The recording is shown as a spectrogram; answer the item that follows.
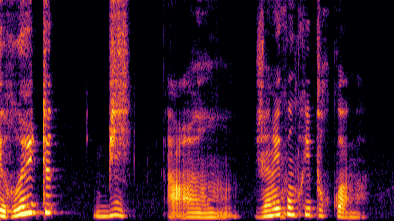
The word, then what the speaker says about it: rugby: Et tu vas voir, rugby, c'est bizarre parce que ça s'écrit rugby et ça se dit rudeby.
